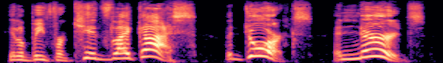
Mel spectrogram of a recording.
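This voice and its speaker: Nerdy teen boy, bright, high, theatrical, lively, faint music behind. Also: unhurried, no room sound, clean studio sound, full character voice. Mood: eager. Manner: excitable, theatrical outbursts. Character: nerdy teenage boy, eager and dramatic. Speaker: cartoon character. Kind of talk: animated sitcom acting.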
